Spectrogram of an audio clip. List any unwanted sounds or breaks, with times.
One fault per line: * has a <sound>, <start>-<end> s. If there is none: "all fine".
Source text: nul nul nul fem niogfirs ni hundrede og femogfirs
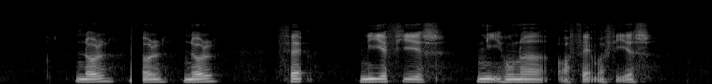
* has a dropout, 1.3-1.4 s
